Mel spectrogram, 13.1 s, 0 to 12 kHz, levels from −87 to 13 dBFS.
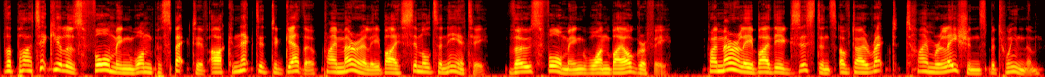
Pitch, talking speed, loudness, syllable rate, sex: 155 Hz, 115 wpm, -18 LUFS, 5.0 syllables/s, male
